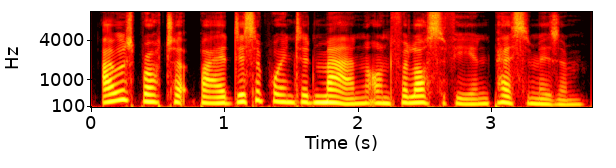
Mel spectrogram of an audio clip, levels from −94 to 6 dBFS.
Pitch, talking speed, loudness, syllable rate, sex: 205 Hz, 190 wpm, -17 LUFS, 5.6 syllables/s, female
